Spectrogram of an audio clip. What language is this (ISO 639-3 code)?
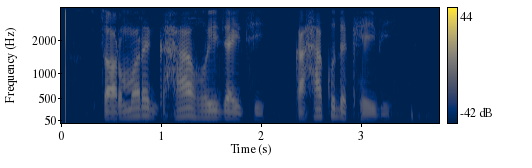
ori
